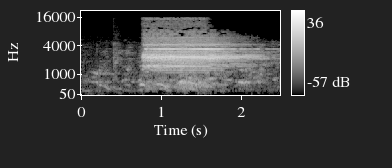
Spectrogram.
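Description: Gym scoreboard horn sounding once, loud and steady for about a second and a half, starting about three quarters of a second in, over crowd chatter.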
